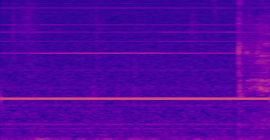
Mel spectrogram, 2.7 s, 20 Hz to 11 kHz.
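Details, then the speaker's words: York 861 radio receiver check with a 1 kHz test tone from an RF generator: a clean, steady tone with no hum, buzz or crackle; the receiver reproduces the test signal perfectly. "which is perfect"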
